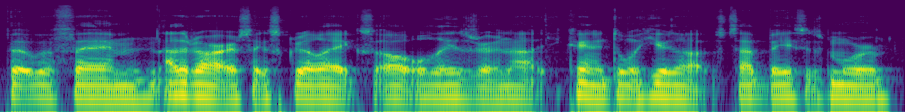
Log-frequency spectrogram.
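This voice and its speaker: Male music producer, low register, informal and slightly hesitant, talking through a screen-recorded software tutorial. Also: little pitch movement, fast talker. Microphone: voice-over recorded while working at computer.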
